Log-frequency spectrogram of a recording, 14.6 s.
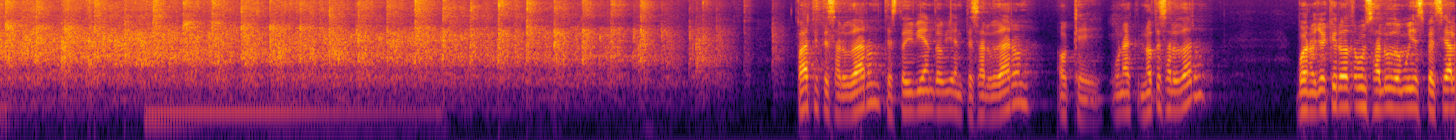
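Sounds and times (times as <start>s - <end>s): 
audience applauding: 0.0s - 8.4s
low sustained hum: 1.4s - 6.8s
speech: 8.0s - 12.2s, 13.0s - 14.5s.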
